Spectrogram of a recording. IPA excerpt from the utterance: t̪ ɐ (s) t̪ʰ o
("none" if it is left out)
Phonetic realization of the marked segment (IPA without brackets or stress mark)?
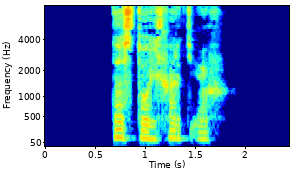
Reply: s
